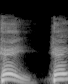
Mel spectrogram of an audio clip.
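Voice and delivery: all-out yell, loud and high. Testing a microphone and compressor, shouting into it. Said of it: "yo estoy gritando".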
